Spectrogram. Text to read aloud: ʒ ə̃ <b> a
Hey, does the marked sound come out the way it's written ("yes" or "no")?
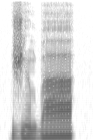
yes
